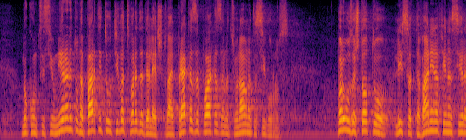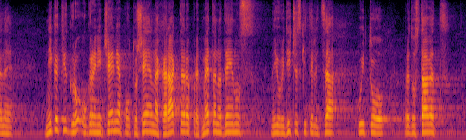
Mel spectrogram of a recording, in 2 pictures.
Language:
Bulgarian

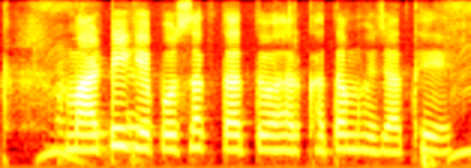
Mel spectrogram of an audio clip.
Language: Chhattisgarhi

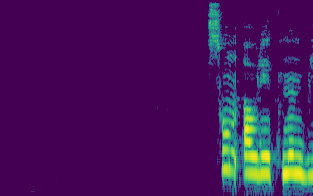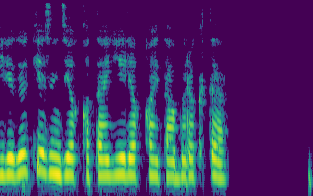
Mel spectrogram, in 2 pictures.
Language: Kazakh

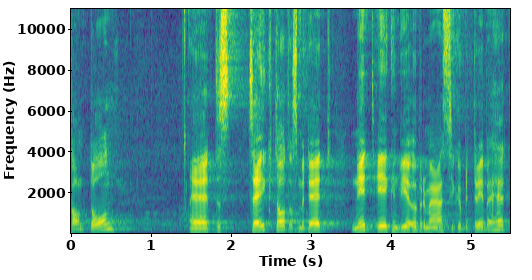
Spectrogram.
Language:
Swiss German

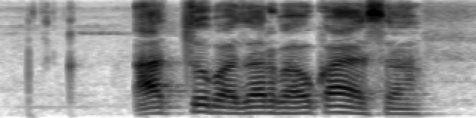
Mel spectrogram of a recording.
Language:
Marathi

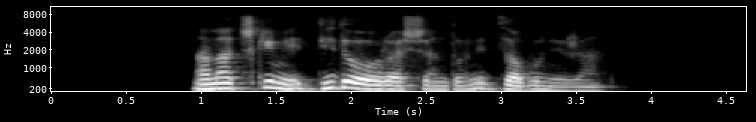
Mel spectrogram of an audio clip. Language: Laz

